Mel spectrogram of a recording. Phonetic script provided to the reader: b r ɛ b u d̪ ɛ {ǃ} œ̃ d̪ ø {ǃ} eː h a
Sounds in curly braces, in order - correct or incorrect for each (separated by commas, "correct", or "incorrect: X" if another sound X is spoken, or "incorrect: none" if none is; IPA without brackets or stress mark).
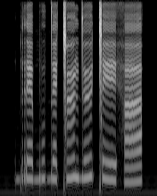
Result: incorrect: ǀ, incorrect: ǀ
